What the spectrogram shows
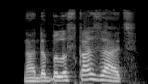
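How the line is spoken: Stern centaur remark. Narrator (Russian): строго заметил кентавр

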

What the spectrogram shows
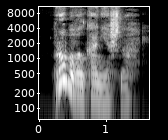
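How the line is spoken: Sighing. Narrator (Russian): вздохнул мэтр Истран

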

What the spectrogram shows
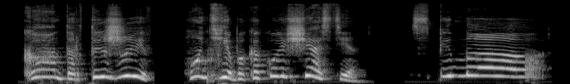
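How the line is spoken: Howling. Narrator (Russian): взвыл Кантер

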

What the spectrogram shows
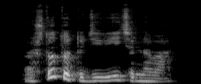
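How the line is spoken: Gloomy. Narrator (Russian): мрачно

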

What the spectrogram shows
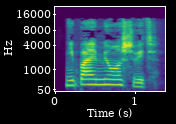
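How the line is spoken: Wistful sigh, young woman. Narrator (Russian): тоскливо вздохнула девушка

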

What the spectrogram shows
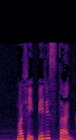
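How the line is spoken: Weary dismissal. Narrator (Russian): устало отмахивался старший товарищ

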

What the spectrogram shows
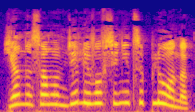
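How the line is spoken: Squeaky. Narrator (Russian): пропищал Мафей

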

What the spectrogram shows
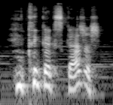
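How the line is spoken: Laughing king. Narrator (Russian): засмеялся король

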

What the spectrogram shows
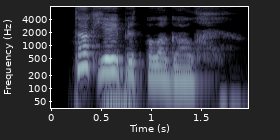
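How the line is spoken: Sighing king. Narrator (Russian): вздохнул король

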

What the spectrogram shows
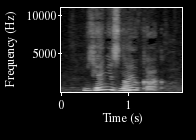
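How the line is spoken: Confused admission. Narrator (Russian): растерянно призналась Ольга

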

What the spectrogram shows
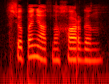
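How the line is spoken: Heavy sigh, hooded man. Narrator (Russian): тяжело вздохнул человек в капюшоне

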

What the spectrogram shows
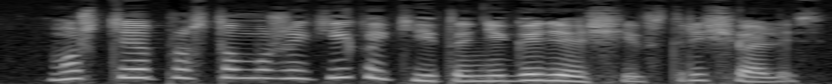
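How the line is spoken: Uncertain, puzzled suggestion. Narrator (Russian): неуверенно предположила Эльвира, озадаченная таким суждением

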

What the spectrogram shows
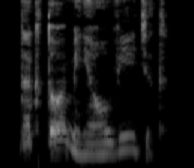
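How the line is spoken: Glum, dismissive. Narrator (Russian): уныло махнул рукой Орландо

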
